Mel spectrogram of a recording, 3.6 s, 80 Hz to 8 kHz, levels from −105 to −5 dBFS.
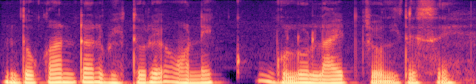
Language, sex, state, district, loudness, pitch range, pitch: Bengali, male, West Bengal, Cooch Behar, -13 LUFS, 130-150 Hz, 135 Hz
